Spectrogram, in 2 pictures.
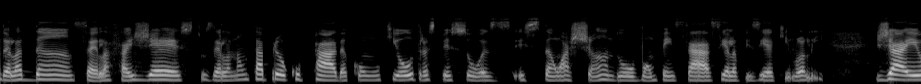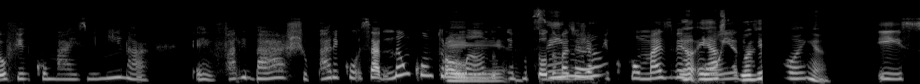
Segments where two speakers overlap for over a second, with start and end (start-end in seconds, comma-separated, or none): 13.7-15.2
